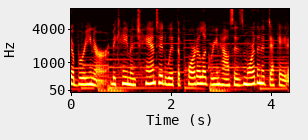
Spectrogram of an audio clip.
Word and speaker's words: Portola: And if you're not from around here, you might not know that that's how some locals pronounce it, Portola.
